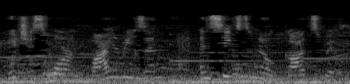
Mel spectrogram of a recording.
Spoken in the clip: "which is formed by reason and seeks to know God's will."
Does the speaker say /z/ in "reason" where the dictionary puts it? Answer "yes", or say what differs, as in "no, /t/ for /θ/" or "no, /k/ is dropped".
yes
